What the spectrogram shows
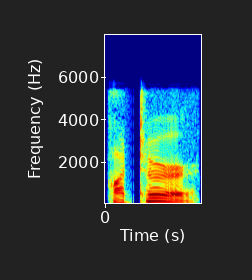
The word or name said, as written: hauteur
